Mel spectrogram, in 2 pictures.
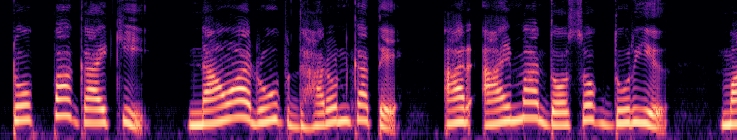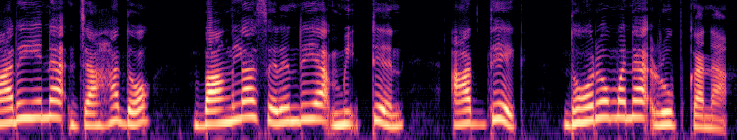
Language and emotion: Santali, neutral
